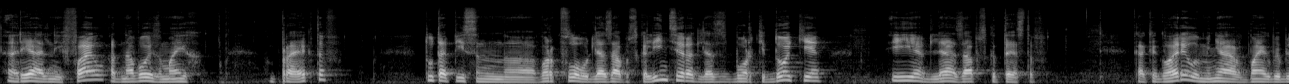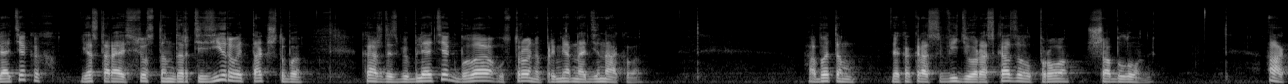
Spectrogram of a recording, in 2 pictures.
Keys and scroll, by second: 0.1 Up, 0.5 Up, 0.8 Up, 0.8 Page_Up, 0.9 Page_Up, 0.9 Page_Up, 2.1 alt+v, 3.8 Page_Up, 4.1 Up, 4.1-4.6 Page_Up, 4.9 Page_Down, 5.7 Page_Down, 6.1 Page_Down, 6.4 Page_Down, 6.9 Page_Down, 7.5 Page_Down, 7.7 Down, 8.4 Up, 9.1 Up, 9.6 Down, 10.0 Down, 10.0 scroll down 1, 12.2 scroll down 1.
